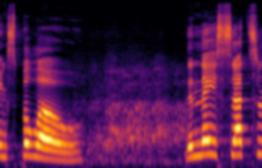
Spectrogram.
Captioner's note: laughter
